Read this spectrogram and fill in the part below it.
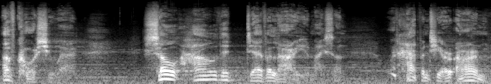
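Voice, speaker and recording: Guy acting old teasing priest, very animated up and down voice, comedy radio play. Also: medium pitch, measured pace. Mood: wry. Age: older. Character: wry, exclamatory older male priest. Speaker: actor.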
